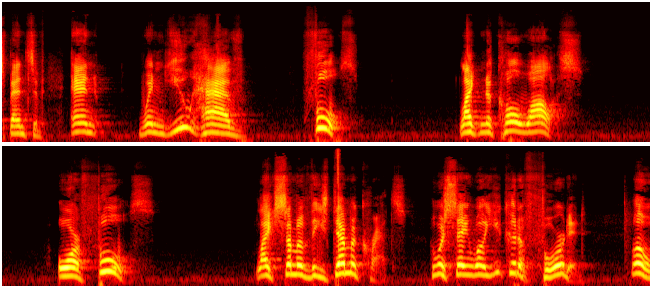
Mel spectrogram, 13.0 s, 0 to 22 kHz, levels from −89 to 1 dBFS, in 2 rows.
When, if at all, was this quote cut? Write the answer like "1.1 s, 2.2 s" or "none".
none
